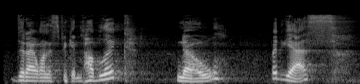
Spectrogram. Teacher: She has to start low so she has where to go right later on.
